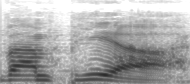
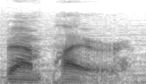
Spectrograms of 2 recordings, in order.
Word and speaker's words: Vampyr: Cyperrat here, as always, coming to you once more from Vampyr, not Vampyr, like the stupid machine keeps saying.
